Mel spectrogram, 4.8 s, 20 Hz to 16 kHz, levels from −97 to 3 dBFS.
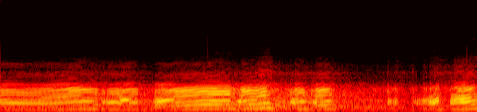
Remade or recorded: recorded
